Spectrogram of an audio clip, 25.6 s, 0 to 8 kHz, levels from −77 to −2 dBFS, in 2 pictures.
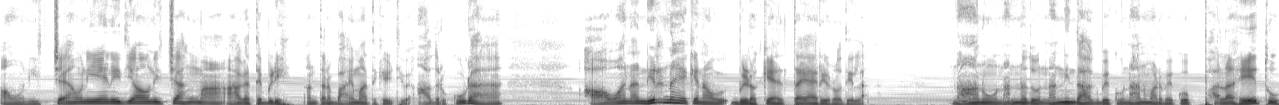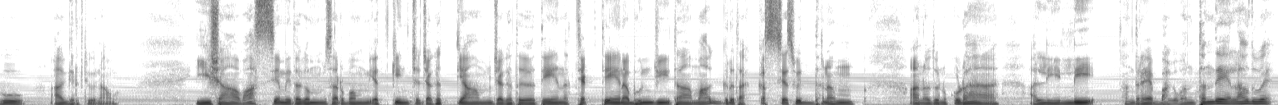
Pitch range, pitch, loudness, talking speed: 95-120 Hz, 105 Hz, -24 LUFS, 110 wpm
